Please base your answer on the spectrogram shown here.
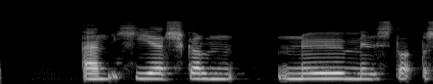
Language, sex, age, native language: Icelandic, male, 8, Icelandic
